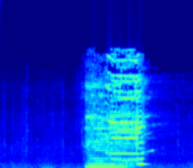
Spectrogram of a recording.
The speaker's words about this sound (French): Alors là, vous avez vu, j'ai actionné le klaxon. J'avais un panneau S sur ma gauche. Le S veut dire sifflet. C'était ça qui prévalait à l'époque de la vapeur. Aujourd'hui, c'est le klaxon.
